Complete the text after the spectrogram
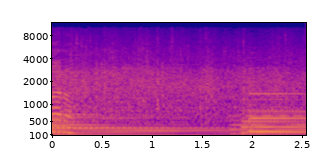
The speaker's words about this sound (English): I see one more lady coming. What a blessing this morning. Keep clapping for her too.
